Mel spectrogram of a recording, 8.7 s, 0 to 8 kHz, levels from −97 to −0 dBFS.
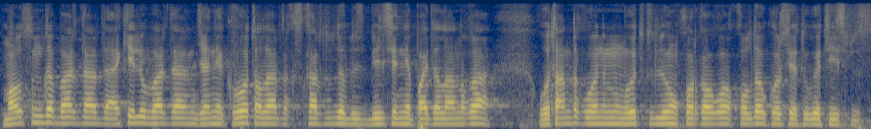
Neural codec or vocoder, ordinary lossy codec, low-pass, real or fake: none; none; 7.2 kHz; real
